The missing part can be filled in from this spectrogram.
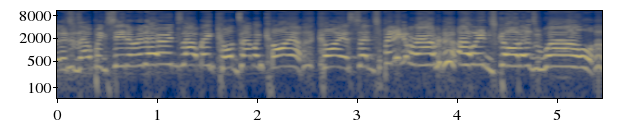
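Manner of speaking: shouting excited race call; motorsport commentator. Acted. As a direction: call the crash loud and high.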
